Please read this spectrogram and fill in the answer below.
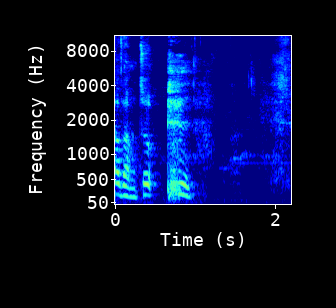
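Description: A woman's voice: a few short vocal sounds in the first second, then quiet.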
